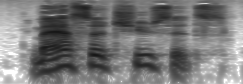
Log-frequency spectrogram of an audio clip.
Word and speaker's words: Massachusetts: How do you say Massachusetts.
